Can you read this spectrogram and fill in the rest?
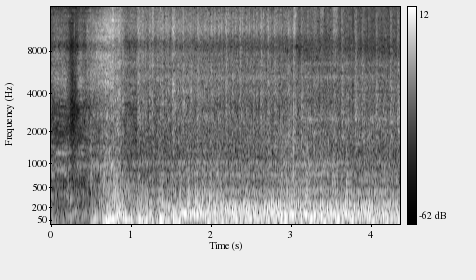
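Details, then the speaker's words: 1974 Ford bumpside with FE 360, first start since November on a rebuilt Motorcraft 2-barrel, choke on, no throttle linkage. Catches after a brief crank into a deep, uneven, lumpy rumble; running rough on cold start. "Well, I mean, it fired. I don't think sounds like it's running all that great, but let's see. Keeping in mind the choke's still on, so we'll go take a look, make sure we don't have any gas."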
